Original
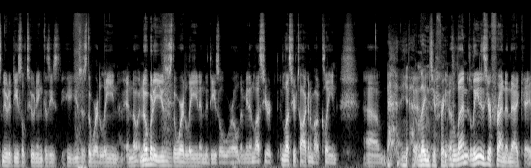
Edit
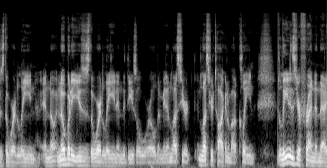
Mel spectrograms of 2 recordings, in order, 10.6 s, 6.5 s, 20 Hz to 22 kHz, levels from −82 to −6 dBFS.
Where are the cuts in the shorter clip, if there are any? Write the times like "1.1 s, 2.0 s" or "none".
5.6 s

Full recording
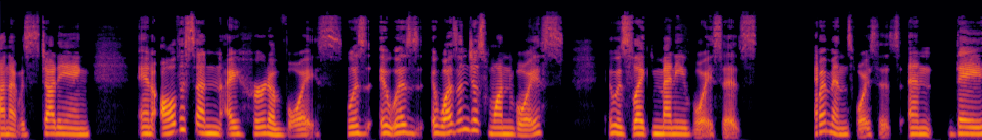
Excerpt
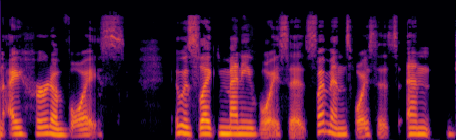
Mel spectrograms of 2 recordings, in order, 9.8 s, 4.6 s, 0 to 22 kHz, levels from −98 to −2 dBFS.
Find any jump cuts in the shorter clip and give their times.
1.2 s, 3.1 s

